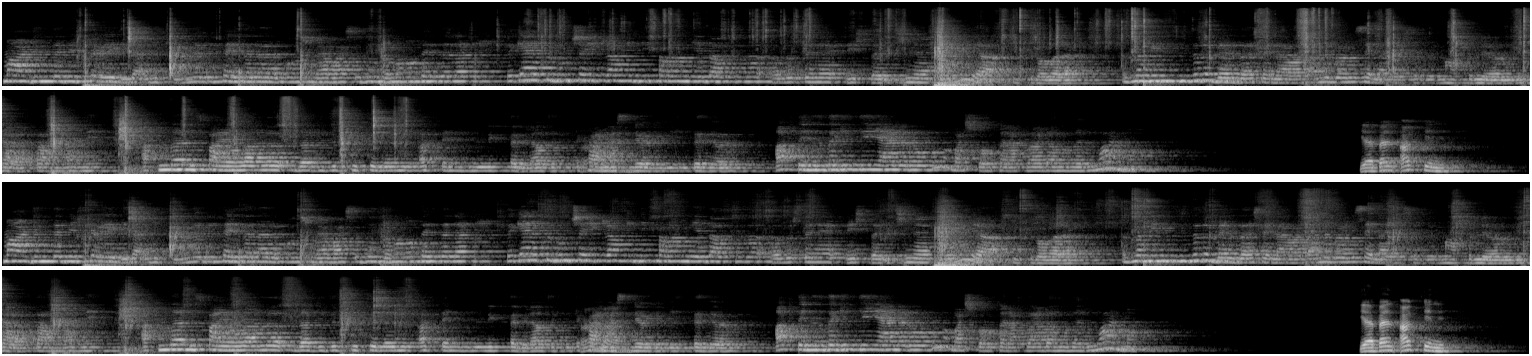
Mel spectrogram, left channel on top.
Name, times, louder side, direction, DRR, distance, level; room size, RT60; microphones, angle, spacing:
voice 1, 0.0-10.7 11.2-16.2 16.7-22.6 23.0-26.6, equal, 20° right, -2 dB, 1.1 m, -25 dB
sound 1, 0.7-1.3 1.6-1.8 2.1-2.4 2.9-3.1 3.7-3.9 4.5-8.1 8.5-9.5 9.8-12.1 12.5-13.4 13.6-14.0 14.3-14.6 15.1-15.3 15.7-15.9 16.4-16.6 17.1-17.2 17.5-17.7 18.0-18.3 18.6-19.4, left 5 dB, 80° left, 1.1 m, -31 dB
voice 2, 21.1-21.6 28.9-29.7, right 6 dB, 75° right, 14 dB, 0.5 m, -21 dB
9.0 x 6.4 x 7.7 m, 1.3 s
head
